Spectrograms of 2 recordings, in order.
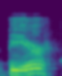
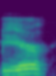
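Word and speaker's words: Baer: see um tom tom bear um beer uh tom beer i think he spells it b-a-e-r but he pronounces it beer um julie graff g-r-a-f-f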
